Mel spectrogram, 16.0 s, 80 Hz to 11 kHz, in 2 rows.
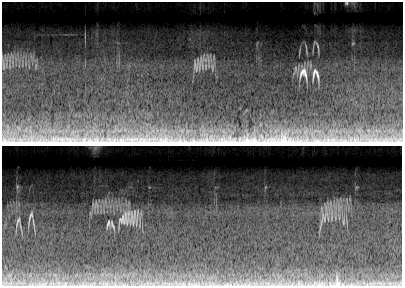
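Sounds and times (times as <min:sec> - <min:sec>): gosling peeping: 0:00.0 - 0:01.6, 0:03.7 - 0:04.4, 0:05.8 - 0:06.5, 0:08.0 - 0:08.8, 0:09.8 - 0:11.2, 0:13.2 - 0:15.2
steady low rumble: 0:00.0 - 0:16.0.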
